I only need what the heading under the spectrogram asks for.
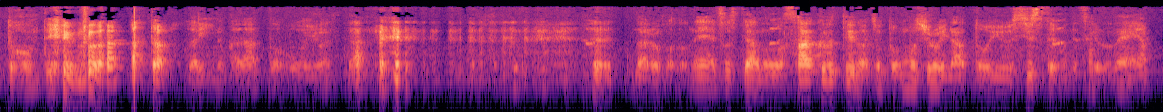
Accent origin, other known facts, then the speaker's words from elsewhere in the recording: Kansai, Japan; うち地元関西だったりするんですけど、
